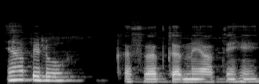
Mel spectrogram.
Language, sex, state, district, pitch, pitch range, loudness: Hindi, male, Bihar, Lakhisarai, 125 Hz, 120-180 Hz, -18 LUFS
